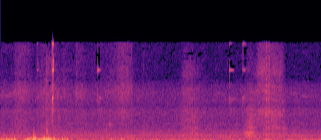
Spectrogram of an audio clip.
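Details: Two Golden Retrievers, Shai and Finn, at play: a short, low, gruff growling burst opens the recording, followed by quieter scuffling, breathing and faint rustling movement.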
